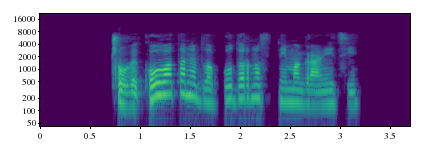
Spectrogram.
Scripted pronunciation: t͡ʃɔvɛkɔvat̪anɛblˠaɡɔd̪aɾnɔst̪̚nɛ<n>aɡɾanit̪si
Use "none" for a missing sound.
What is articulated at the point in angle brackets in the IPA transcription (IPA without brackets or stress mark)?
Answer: m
